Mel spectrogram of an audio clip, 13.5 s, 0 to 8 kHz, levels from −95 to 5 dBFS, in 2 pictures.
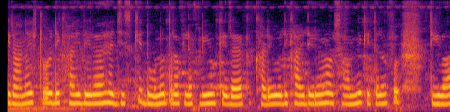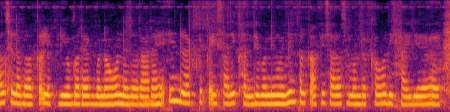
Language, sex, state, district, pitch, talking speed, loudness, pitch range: Hindi, female, Uttar Pradesh, Budaun, 235 Hz, 235 wpm, -13 LUFS, 225-245 Hz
